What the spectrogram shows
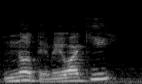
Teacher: Si os fijáis, cuando usamos el pronombre, como es una palabra átona, la juntamos a la siguiente palabra. La fuerza de la pronunciación recae sobre veo, que es un verbo.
